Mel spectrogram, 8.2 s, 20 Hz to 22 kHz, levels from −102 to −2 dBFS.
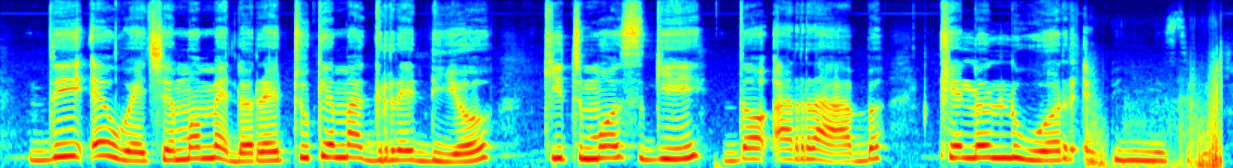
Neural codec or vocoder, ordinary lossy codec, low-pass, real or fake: none; none; none; real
